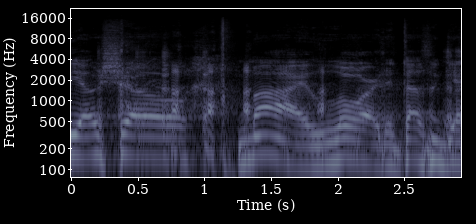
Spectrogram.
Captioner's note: laughter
